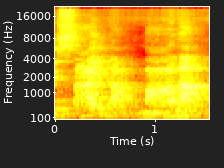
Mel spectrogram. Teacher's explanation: 히읗 뒤에 모음으로 시작하는 어미와 정미사가 결합을 되는 경우에는 히읗을 발음하지 않는다는 거죠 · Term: 히읗 탈락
